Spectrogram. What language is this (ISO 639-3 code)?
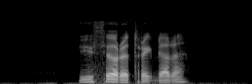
nor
